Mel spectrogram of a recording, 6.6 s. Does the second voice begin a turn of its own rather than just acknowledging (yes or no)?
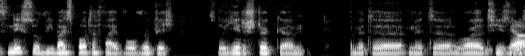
yes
